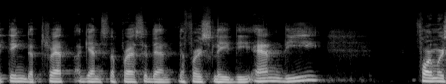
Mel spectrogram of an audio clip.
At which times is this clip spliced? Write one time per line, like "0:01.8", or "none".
none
